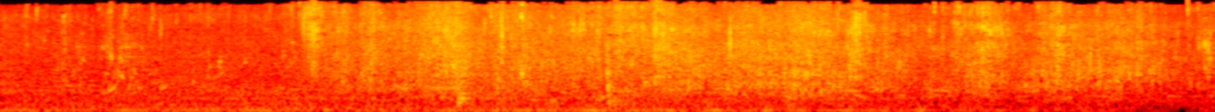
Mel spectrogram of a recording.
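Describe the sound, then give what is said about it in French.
Gentle lapping of calm water, a soft continuous sloshing with small irregular splashes and a steady wind rush, fairly faint throughout. “Le clapotis de l'eau, très joli ce son. Et ça endort.”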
